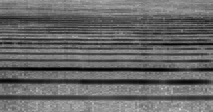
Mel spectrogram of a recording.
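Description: A woman singing one long held note on a single high pitch.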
